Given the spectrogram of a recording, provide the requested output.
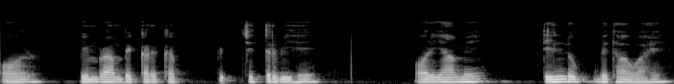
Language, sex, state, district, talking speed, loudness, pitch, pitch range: Hindi, male, Arunachal Pradesh, Papum Pare, 135 wpm, -16 LUFS, 115 Hz, 105-120 Hz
